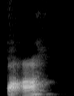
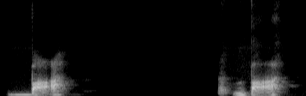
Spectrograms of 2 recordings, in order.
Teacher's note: the third tone is this. Really, it's like it's falls a bit and it goes upward, a bit like the English letter V.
